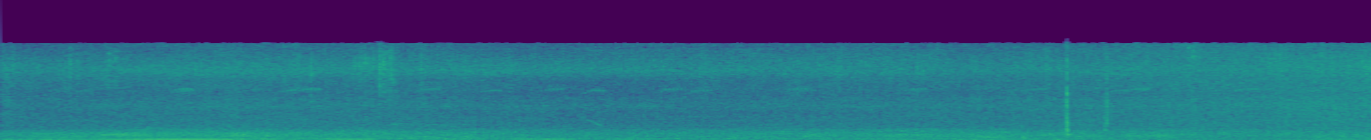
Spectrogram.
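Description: Insects chirping and buzzing in creekside grass: a steady hiss with faint, evenly repeated high chirps. A low steady hum stops about two seconds in, and there is a single sharp click about two-thirds of the way through.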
